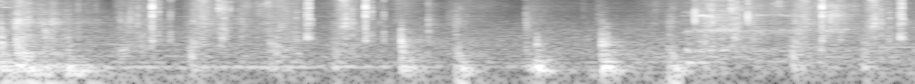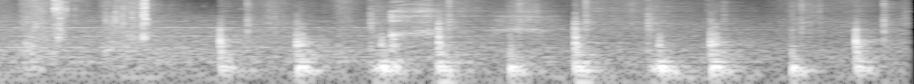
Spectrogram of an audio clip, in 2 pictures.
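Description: Footsteps thud steadily on wooden stairs and then on a hard floor.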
